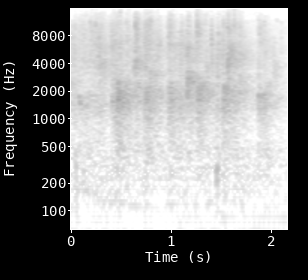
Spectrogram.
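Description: Congregation in a church service claps together for a sustained, steady round of applause with a few louder surges; no one speaks.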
